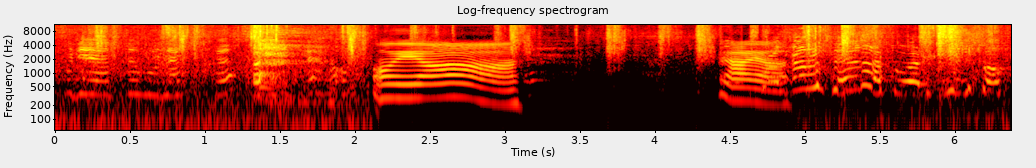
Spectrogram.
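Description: A person's voice talking and calling out: one long drawn-out call falling in pitch about two seconds in, and a shorter falling call near the five-second mark. Low wind rumble on the microphone in the first two seconds.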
